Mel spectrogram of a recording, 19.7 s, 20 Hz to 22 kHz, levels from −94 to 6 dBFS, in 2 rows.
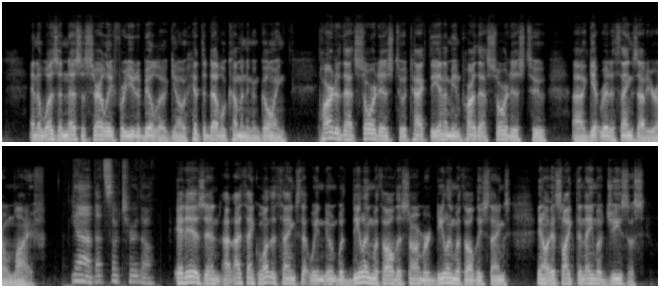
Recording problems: none

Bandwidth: 14.5 kHz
